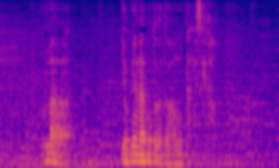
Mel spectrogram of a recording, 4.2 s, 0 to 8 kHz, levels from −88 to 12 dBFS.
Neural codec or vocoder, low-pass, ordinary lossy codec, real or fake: none; none; none; real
